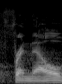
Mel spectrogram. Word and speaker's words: Fresnel: well there's something called fresnel the S is silent it's French it's a little stick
